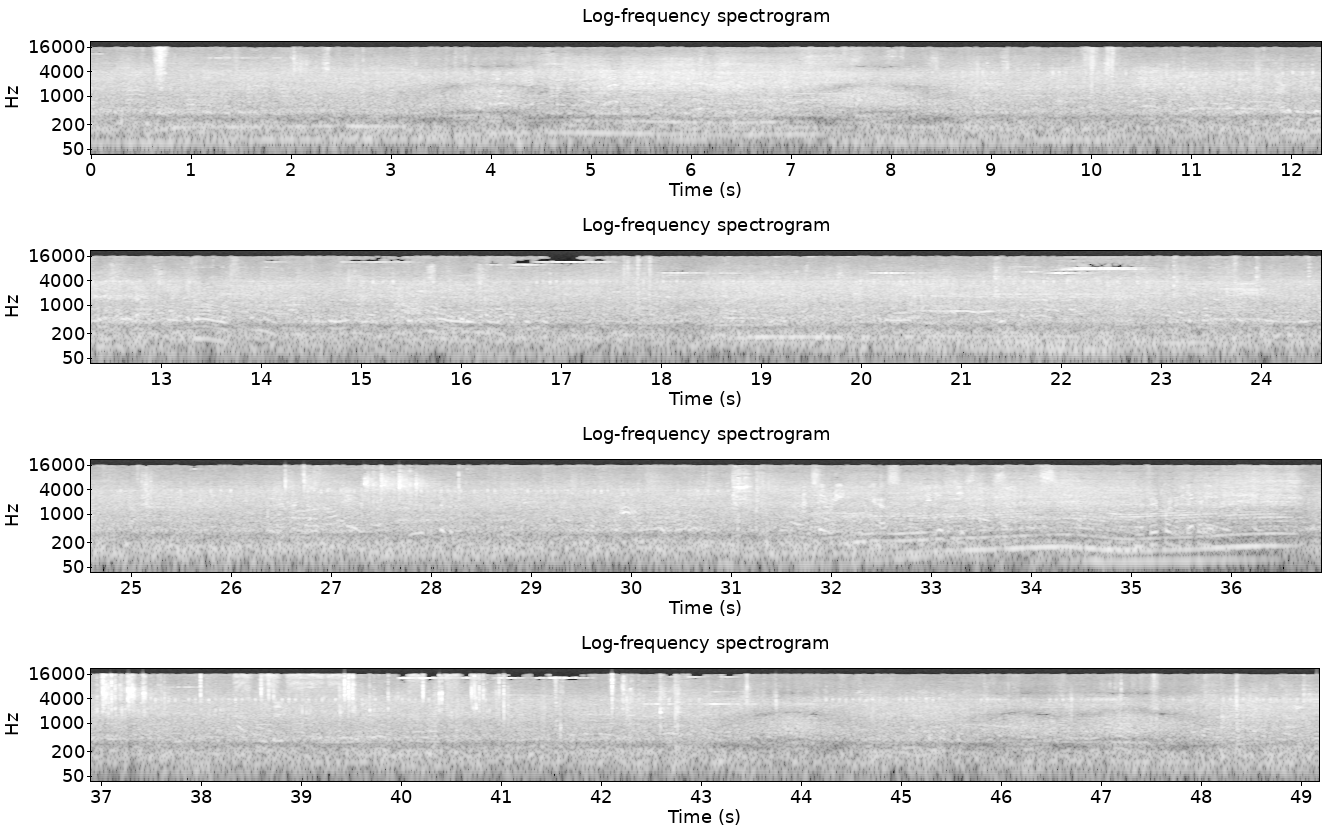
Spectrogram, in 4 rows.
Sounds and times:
Speech: 0.0 - 7.2, 9.4 - 36.2.

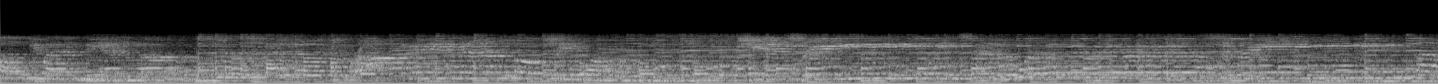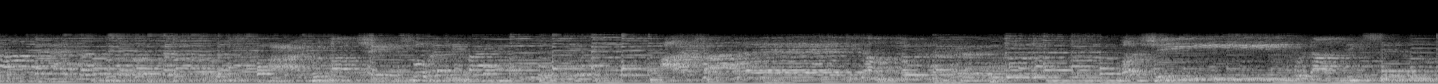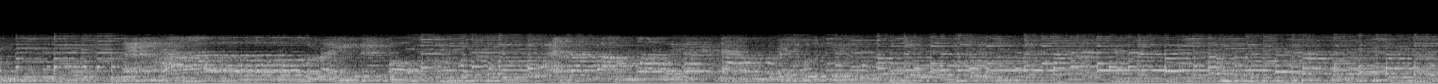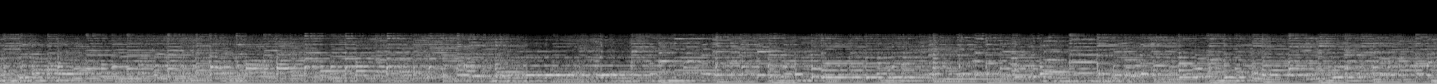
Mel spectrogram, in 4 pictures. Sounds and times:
Banjo: 0.0 - 57.5
Bluegrass: 0.0 - 57.5.

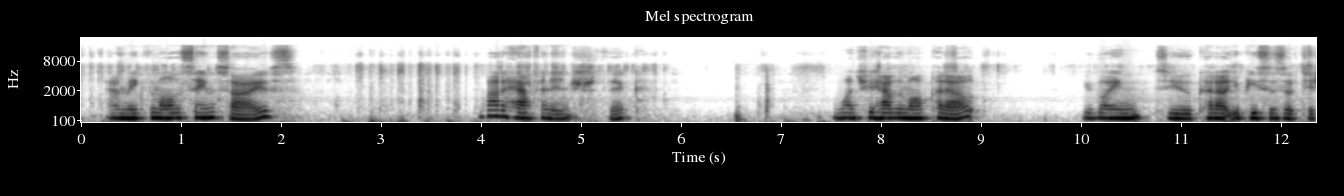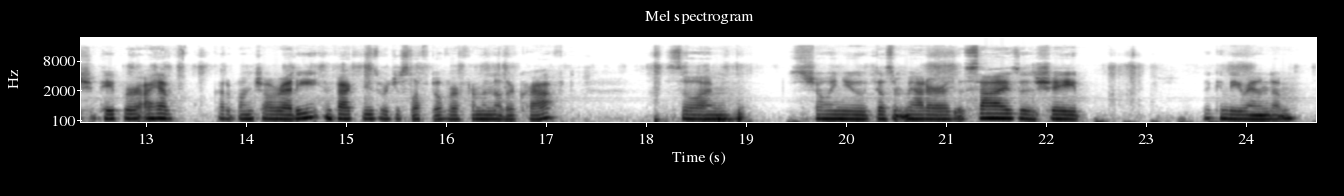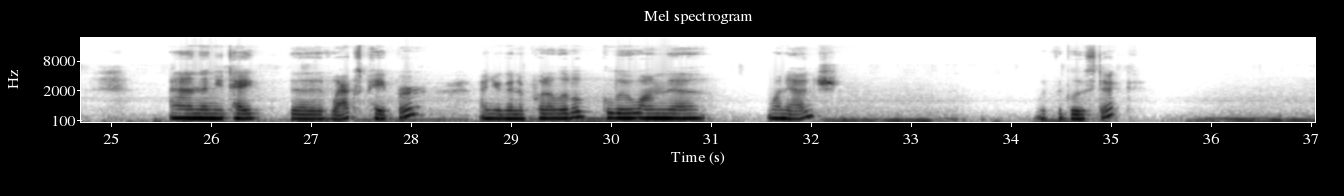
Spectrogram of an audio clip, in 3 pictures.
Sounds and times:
Speech: 0.2 - 2.2, 4.0 - 5.6, 7.5 - 9.0, 10.0 - 17.2, 18.2 - 22.4, 23.6 - 24.6, 25.6 - 31.0, 31.6 - 32.4, 34.2 - 35.2.

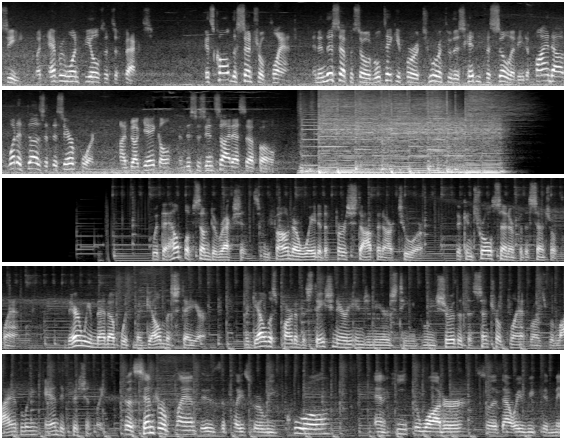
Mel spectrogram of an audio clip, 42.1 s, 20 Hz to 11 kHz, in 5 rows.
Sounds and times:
Speech: 0.0 - 2.3, 3.1 - 12.6, 19.2 - 25.6, 26.3 - 28.4, 29.0 - 38.7, 39.3 - 42.0
Music: 4.7 - 9.5, 12.9 - 16.7, 18.0 - 42.0.

